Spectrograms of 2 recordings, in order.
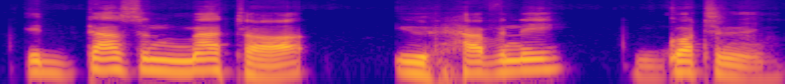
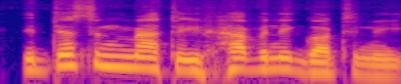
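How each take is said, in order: First: The phrase is spoken slowly and carefully. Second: The phrase is spoken quickly and fluently. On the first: "I'm s- saying it slowly so that you can copy it" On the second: "You have to pronounce it quickly, faster"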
